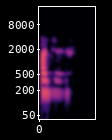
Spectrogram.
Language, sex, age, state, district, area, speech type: Nepali, female, 45-60, West Bengal, Darjeeling, rural, conversation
